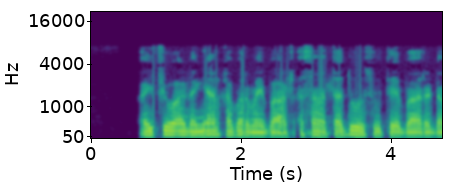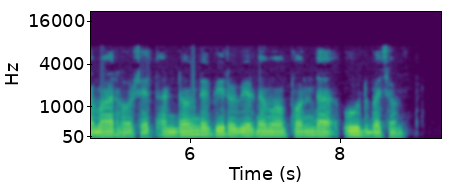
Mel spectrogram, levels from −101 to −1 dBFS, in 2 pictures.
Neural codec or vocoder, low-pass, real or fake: none; 7.2 kHz; real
